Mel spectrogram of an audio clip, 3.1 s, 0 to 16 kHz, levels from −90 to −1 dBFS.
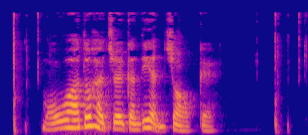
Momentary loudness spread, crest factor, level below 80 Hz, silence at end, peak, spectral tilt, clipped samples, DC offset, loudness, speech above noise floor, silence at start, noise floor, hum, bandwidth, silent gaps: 22 LU; 18 dB; -66 dBFS; 0.3 s; -6 dBFS; -5 dB/octave; under 0.1%; under 0.1%; -21 LUFS; 49 dB; 0.15 s; -70 dBFS; none; 11.5 kHz; none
